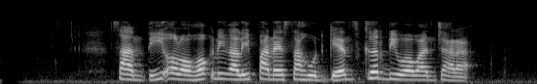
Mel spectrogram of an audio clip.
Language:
Sundanese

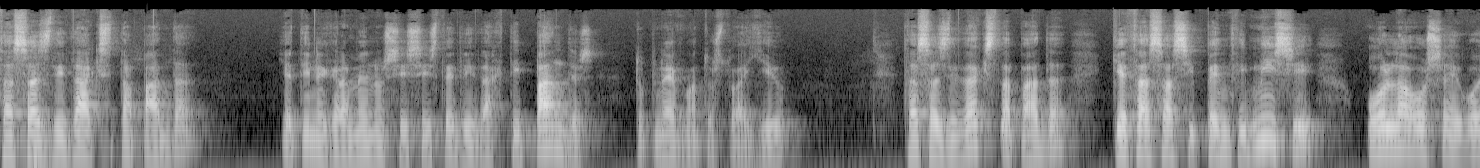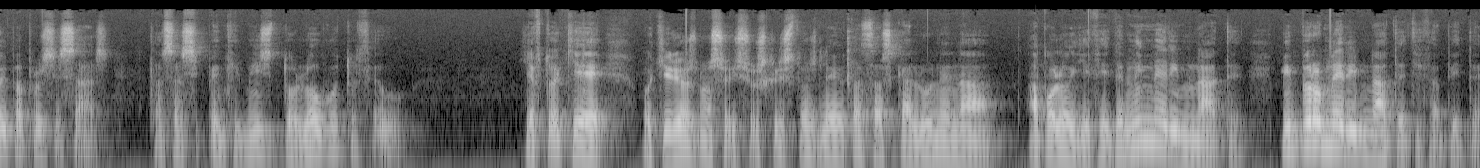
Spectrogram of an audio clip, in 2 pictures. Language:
Greek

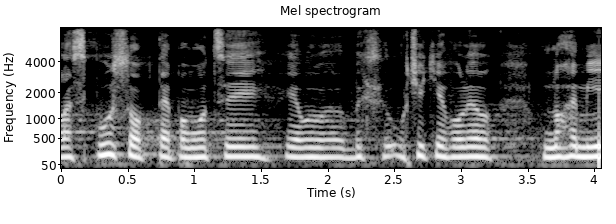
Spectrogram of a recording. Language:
Czech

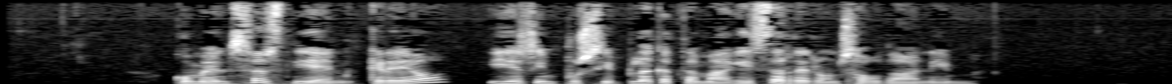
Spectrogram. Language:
Catalan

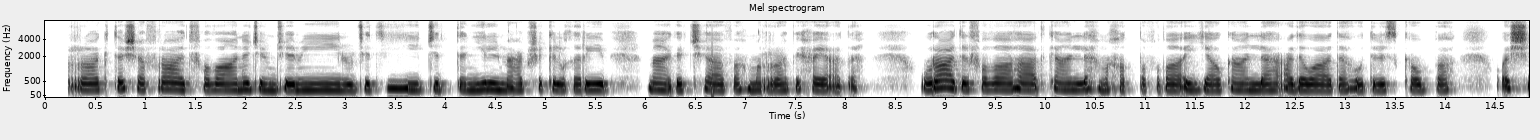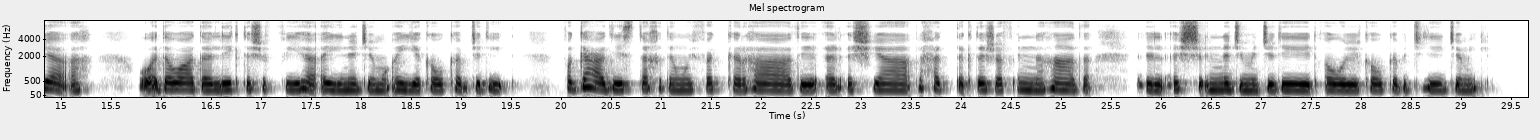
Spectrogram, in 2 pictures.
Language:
Hijazi Arabic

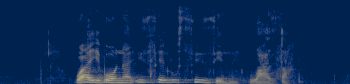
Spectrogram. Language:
Xhosa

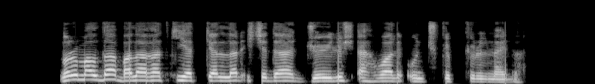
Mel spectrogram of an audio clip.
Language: Uyghur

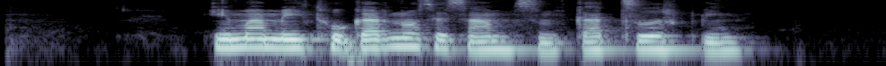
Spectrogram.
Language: Western Highland Purepecha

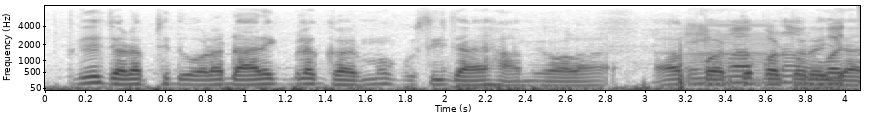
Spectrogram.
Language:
Gujarati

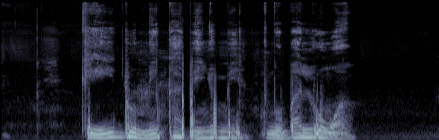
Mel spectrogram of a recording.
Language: Yoruba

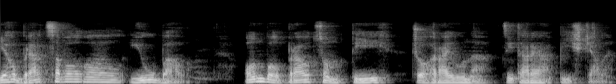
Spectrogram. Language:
Slovak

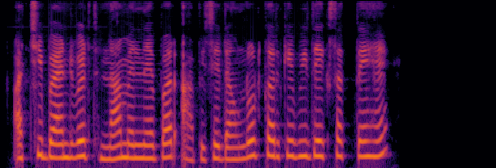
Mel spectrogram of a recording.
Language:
Hindi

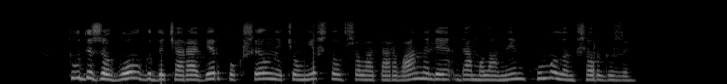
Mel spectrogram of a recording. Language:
Mari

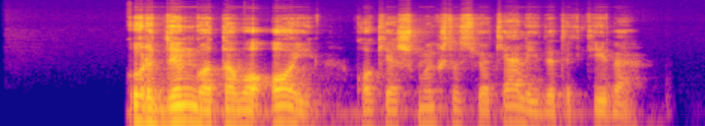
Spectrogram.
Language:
Lithuanian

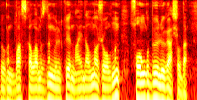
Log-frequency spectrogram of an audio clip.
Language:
Kazakh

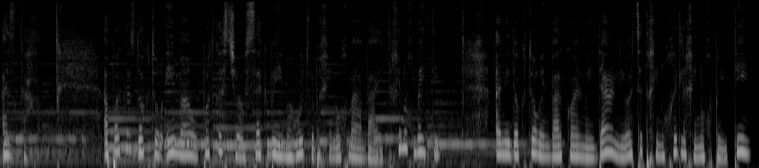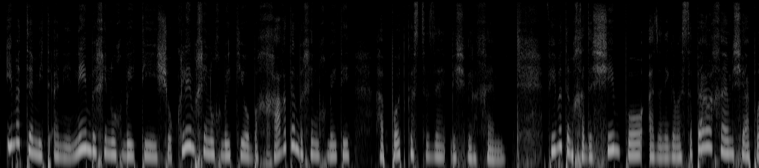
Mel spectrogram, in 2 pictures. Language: Hebrew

